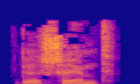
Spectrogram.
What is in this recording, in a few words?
"geschämt", German; adjectives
